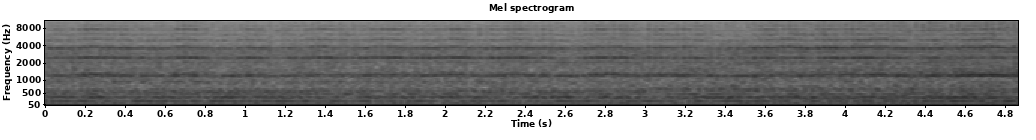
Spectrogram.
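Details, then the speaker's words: 2021 Lada Vesta at about 3,000 km: steady thin whistle under the hood over an even idle, growing louder; seems to come from the alternator area, possibly a tensioner or idler roller, unconfirmed. "наш ролик свистит все сильнее вот если слышите да ест идет явно от генератора получается"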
